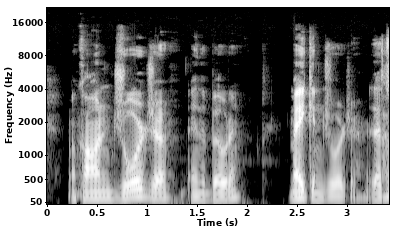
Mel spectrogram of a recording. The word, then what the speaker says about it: Macon: Macon, Georgia. That's how you pronounce it.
